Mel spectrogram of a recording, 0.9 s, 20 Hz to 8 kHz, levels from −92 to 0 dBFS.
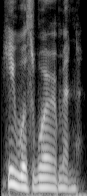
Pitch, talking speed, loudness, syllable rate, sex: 155 Hz, 205 wpm, -16 LUFS, 5.6 syllables/s, female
